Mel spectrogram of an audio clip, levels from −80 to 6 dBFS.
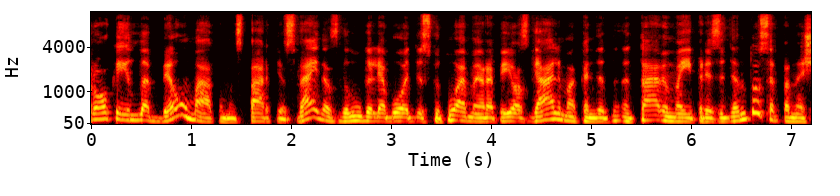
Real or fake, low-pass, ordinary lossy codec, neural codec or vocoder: fake; 10.8 kHz; AAC, 64 kbps; vocoder, 48 kHz, 128 mel bands, Vocos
